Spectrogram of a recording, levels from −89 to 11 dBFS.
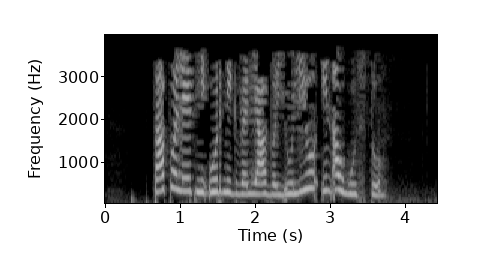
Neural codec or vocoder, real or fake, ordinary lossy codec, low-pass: none; real; MP3, 16 kbps; 3.6 kHz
